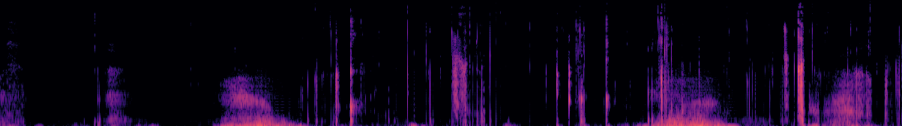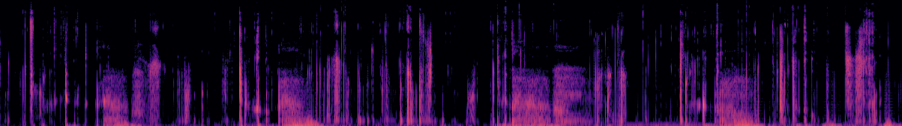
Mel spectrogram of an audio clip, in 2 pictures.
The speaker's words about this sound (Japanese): ご主人様の耳、美味しそう。それじゃあ、いただきます。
